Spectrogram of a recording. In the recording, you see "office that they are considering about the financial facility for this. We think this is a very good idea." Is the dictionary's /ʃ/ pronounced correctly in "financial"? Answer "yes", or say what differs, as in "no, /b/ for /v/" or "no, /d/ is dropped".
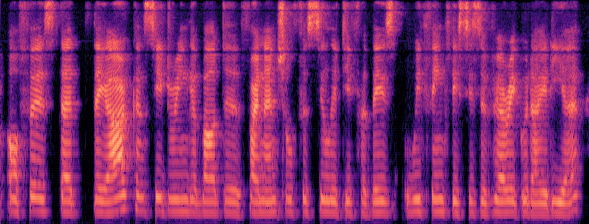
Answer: yes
